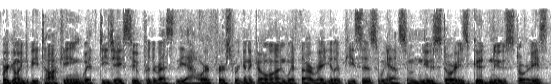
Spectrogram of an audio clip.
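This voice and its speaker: Very deep-voiced male radio host. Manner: measured, with filler pauses. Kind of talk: casual radio talk. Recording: dull muffled broadcast with faint noise.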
